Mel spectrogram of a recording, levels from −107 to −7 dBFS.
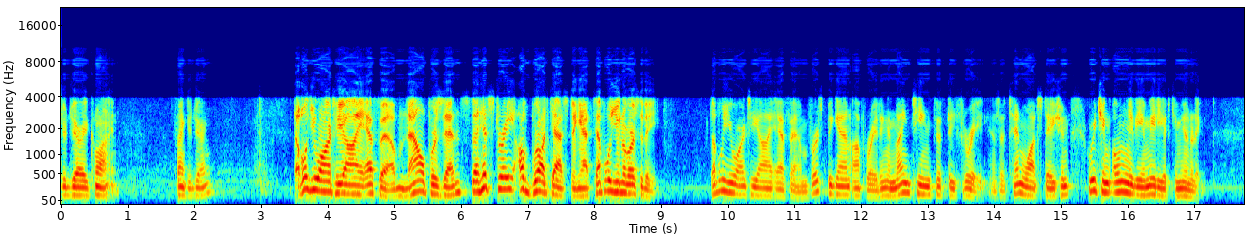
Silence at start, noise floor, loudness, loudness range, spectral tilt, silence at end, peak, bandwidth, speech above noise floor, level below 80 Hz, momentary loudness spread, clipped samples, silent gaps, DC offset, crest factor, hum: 0 s; -61 dBFS; -23 LUFS; 7 LU; -8.5 dB/octave; 0.7 s; -6 dBFS; 4.2 kHz; 39 dB; -60 dBFS; 12 LU; under 0.1%; none; under 0.1%; 18 dB; none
